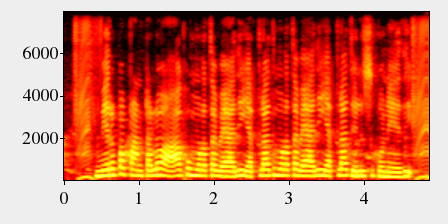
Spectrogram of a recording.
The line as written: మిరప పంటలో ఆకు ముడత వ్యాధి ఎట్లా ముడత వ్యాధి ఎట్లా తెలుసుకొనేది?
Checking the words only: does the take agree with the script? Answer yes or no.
yes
